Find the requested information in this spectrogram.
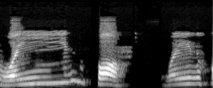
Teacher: गईन ख्वा हलक के ऊपर वाले हिस्से से अदा होता है।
